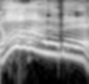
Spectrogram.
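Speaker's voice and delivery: very high, slow, stern, angry scolding mom voice. Recapping a scene where a mother reacts after Bulk broke something, put-on angry mom voice. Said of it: "angry mom voice".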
